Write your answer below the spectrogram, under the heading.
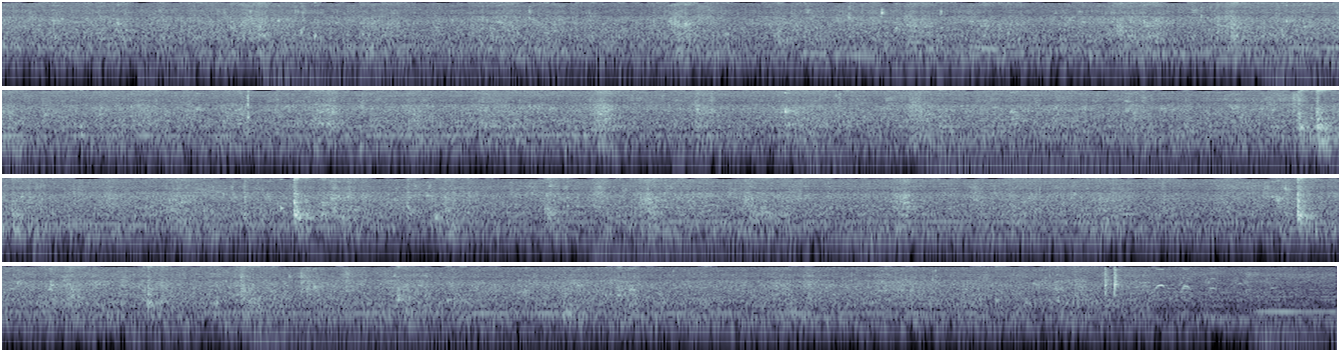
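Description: Tour boat's motor running steadily while under way, with wind rumbling on the microphone in gusts and a few sharp knocks about nine, ten and thirteen seconds in.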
